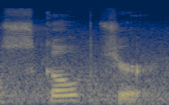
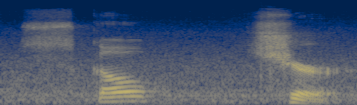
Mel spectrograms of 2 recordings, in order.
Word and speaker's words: sculpture: And this is a beautiful sculpture. Pronunciation sculpture. The tu is pronounced with the chch like chicken. Sculpture. Sculpture. This is a beautiful sculpture.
